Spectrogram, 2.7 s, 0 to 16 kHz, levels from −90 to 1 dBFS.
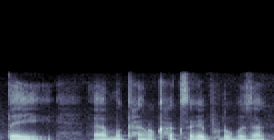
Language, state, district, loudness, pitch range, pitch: Kokborok, Tripura, Dhalai, -19 LUFS, 90-95 Hz, 95 Hz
